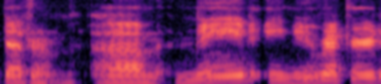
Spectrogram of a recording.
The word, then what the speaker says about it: bdrmm: album called bedroom uh the band is spelled bdrmm did I get that right PD r m m yes take all the vowels out and add an extra M I don't know why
